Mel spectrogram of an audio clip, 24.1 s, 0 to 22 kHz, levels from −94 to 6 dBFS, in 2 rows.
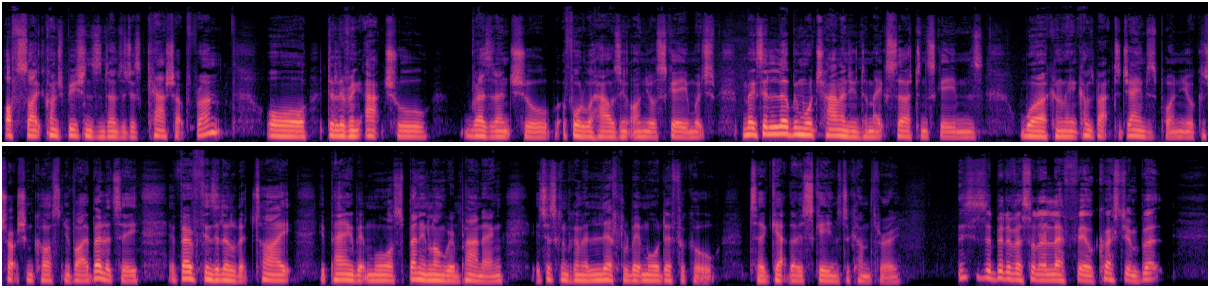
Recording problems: none

